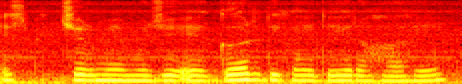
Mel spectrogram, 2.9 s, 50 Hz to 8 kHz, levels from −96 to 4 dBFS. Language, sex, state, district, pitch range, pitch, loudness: Hindi, female, Arunachal Pradesh, Papum Pare, 175-190 Hz, 185 Hz, -15 LUFS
